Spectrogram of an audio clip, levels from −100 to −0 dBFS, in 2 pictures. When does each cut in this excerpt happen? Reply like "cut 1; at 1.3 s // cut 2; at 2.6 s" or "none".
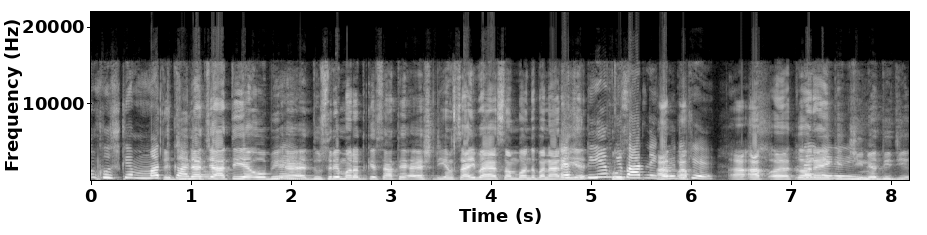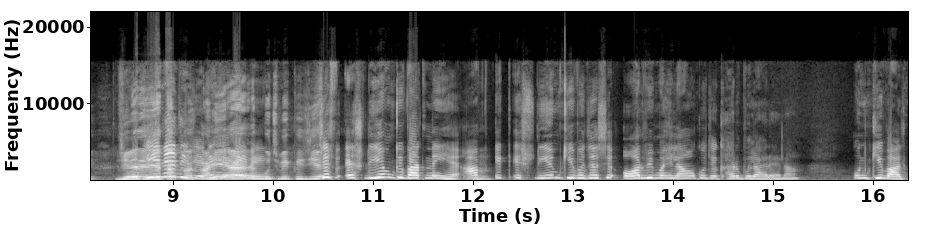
none

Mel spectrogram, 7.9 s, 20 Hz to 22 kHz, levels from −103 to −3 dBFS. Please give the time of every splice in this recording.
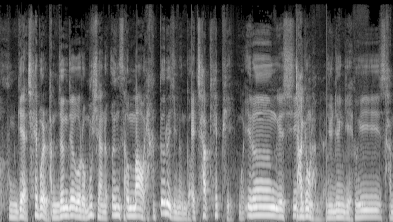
cut 1; at 0.9 s // cut 2; at 2.5 s // cut 3; at 3.8 s // cut 4; at 6.5 s

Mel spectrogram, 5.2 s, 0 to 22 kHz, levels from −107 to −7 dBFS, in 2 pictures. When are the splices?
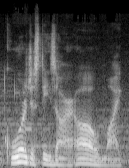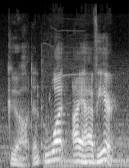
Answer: cut 1; at 3.4 s

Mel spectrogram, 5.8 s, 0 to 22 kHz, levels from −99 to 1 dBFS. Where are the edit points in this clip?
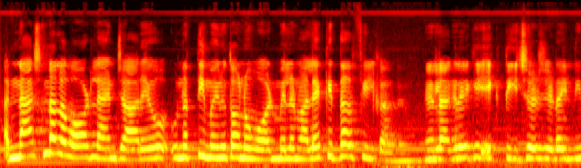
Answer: cut 1; at 4.1 s

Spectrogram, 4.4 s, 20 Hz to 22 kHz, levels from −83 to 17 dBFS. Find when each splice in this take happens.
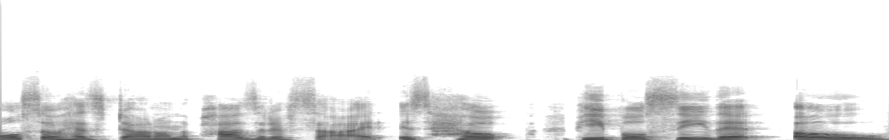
cut 1; at 2.7 s

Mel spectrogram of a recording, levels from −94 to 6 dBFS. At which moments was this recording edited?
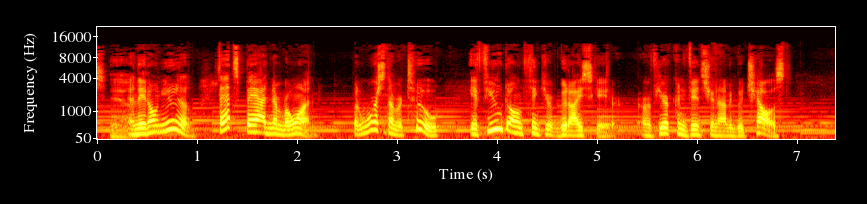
cut 1; at 1.1 s // cut 2; at 3.6 s

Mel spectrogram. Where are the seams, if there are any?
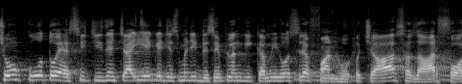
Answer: cut 1; at 3.6 s

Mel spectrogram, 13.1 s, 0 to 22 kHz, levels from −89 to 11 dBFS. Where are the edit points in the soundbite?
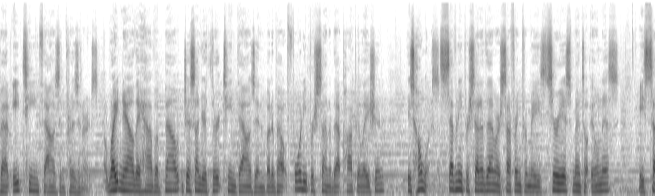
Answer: cut 1; at 2.1 s // cut 2; at 5.8 s // cut 3; at 8.9 s // cut 4; at 10.9 s

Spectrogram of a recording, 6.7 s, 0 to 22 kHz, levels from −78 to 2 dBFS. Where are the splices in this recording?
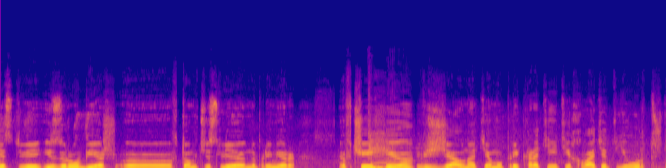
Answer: cut 1; at 4.2 s

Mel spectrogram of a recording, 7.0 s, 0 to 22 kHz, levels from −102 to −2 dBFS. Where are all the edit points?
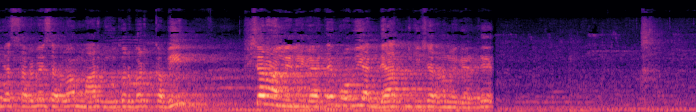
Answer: cut 1; at 5.0 s

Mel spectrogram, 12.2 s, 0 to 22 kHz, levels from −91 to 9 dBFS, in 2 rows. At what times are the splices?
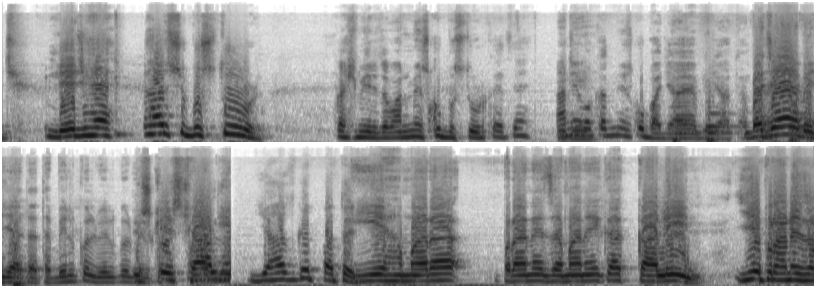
cut 1; at 1.1 s // cut 2; at 4.2 s // cut 3; at 7.8 s

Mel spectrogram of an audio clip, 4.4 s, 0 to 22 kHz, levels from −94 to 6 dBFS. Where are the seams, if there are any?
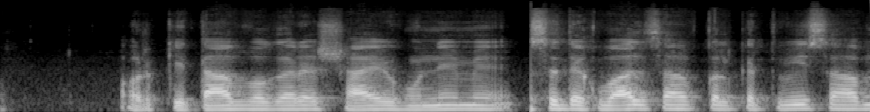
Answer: cut 1; at 2.7 s

